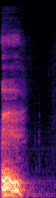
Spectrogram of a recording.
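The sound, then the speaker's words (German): Someone clears their throat with a single loud, rough burst. It lasts about a third of a second and then fades quickly into silence, with no talk. “Musst du kurz husten, hab's Mikro ausgemacht.”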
